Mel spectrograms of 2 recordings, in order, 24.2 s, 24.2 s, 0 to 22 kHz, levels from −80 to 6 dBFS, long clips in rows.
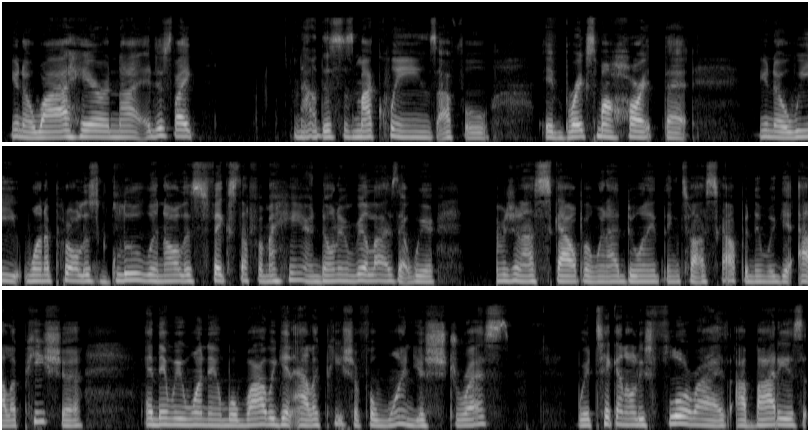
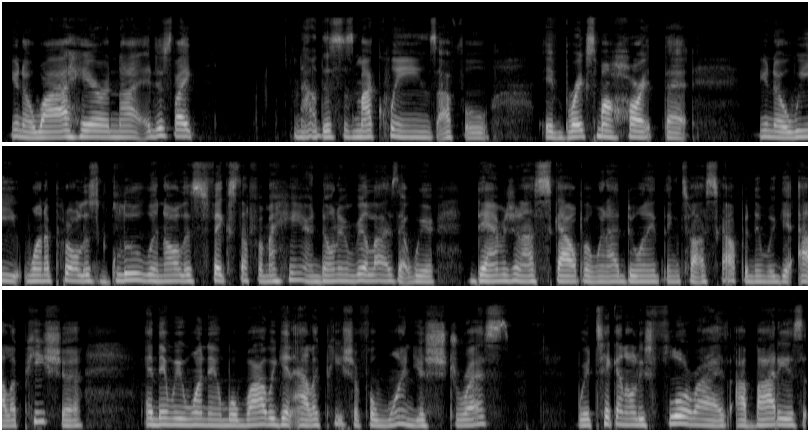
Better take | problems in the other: second | audio cutting out; at 13 s

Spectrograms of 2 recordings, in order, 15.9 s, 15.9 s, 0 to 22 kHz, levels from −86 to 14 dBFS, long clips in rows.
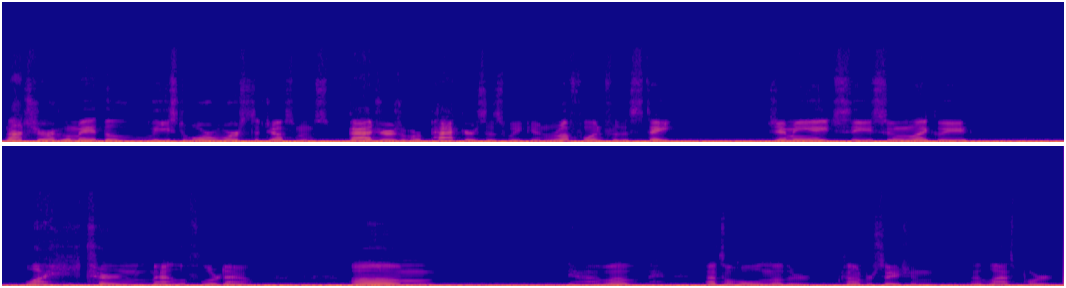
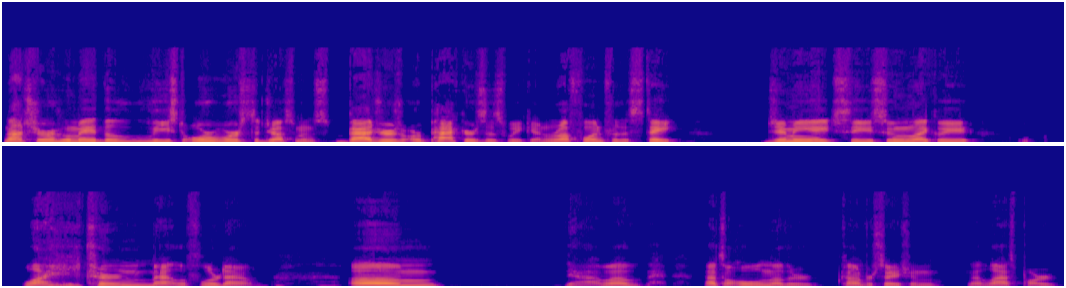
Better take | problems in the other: second | low rumble; loud; throughout; 1 dB below the speech

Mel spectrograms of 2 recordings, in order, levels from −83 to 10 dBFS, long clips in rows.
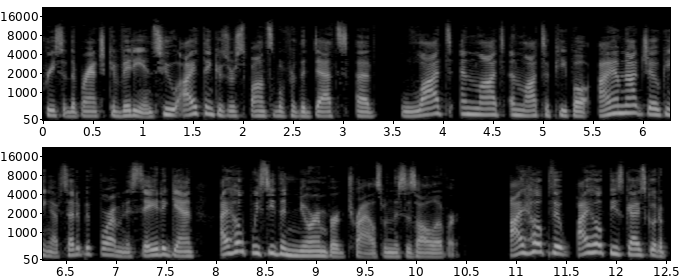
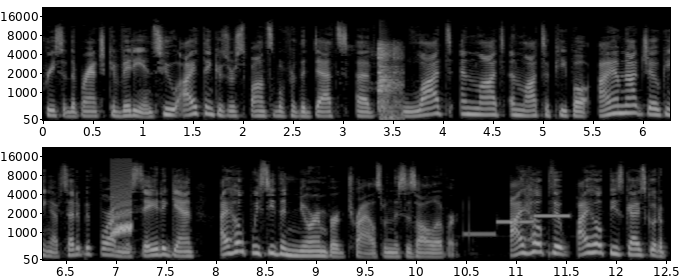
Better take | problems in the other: first | door banging; loud; at 3.5 s; peak 2 dB above the speech // alarm; loud; at 7 s; peak 4 dB above the speech // phone ringing; noticeable; from 10 to 12 s; peak 3 dB below the speech

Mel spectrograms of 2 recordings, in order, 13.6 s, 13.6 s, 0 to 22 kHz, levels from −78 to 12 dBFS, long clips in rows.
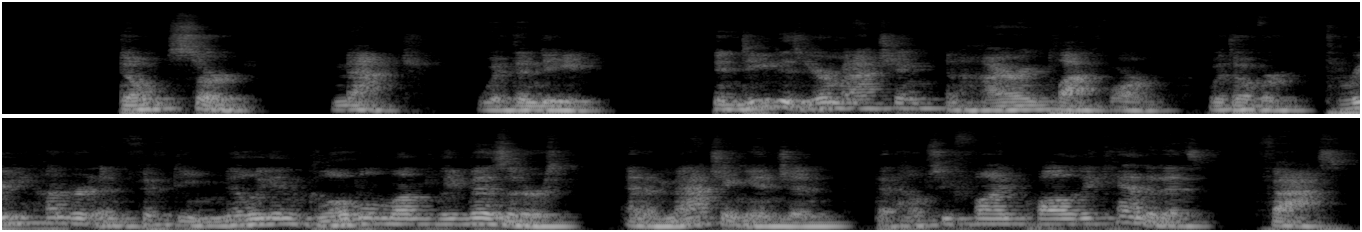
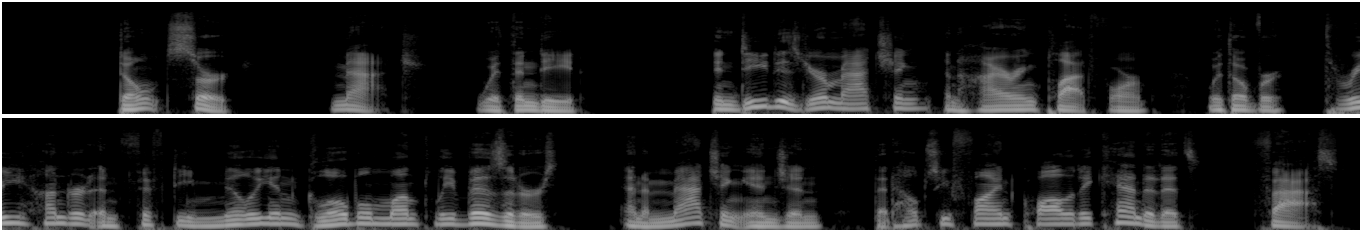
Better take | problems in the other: second | room echo; noticeable; dies away in 0.3 s // off-mic speech; far

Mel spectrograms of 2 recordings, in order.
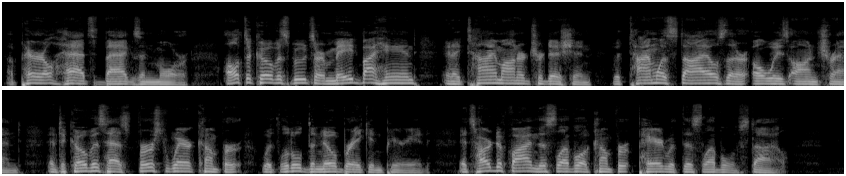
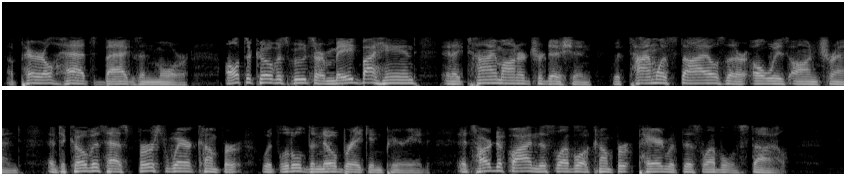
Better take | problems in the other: first | garbled, watery; badly; nothing above 4 kHz; slightly in the first

